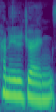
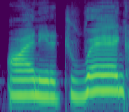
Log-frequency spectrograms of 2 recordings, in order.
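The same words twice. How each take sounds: First: Said in the usual way. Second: Slow, stretched longing; drawn-out craving. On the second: Retold or imitated. In the lounge, slow and stretched, craving a drink. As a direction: drag the words out like you're desperate.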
